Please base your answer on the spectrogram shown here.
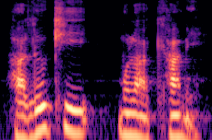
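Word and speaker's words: Haruki Murakami: is reading this story you pronounce my name probably wrong my name is uh haluki mula kami okay i think i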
